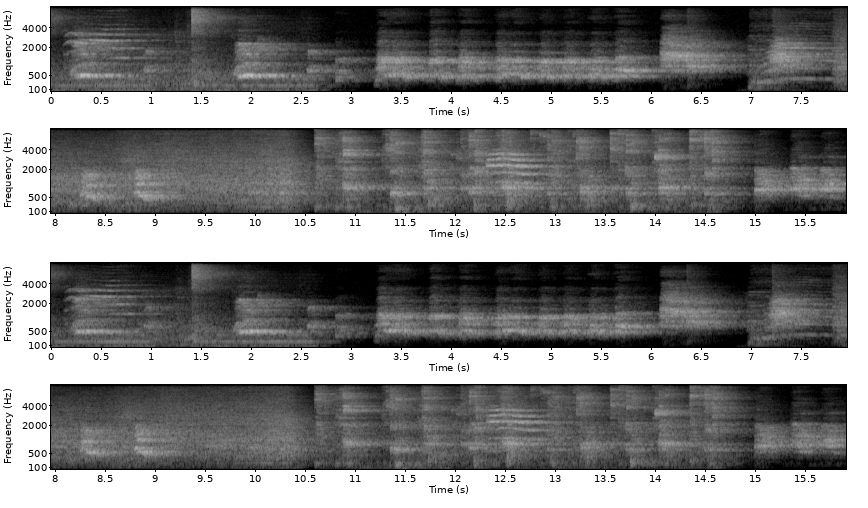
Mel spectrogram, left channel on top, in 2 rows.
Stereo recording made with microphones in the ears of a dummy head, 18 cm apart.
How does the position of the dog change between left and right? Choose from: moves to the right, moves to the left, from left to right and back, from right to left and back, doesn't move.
from left to right and back.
